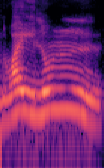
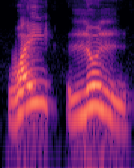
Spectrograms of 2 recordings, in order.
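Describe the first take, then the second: First: "Waylul" wrongly ending in a faint humming n; very light noon. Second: "Waylul" ending on a clear held l; corrected lam ending. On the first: Teacher imitates how people sometimes pronounce it, light noon. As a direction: let a light n replace the last l of "Waylul". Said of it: "very light noon". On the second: Teacher corrects the light noon, clear lam. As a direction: close "Waylul" firmly on l, no n. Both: Shown as a demonstration.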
